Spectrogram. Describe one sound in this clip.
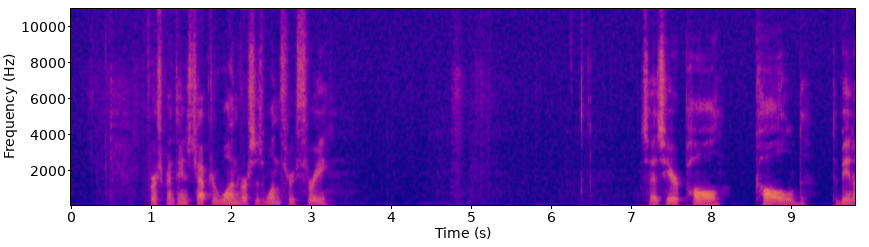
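A man reads aloud calmly, close to a microphone.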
